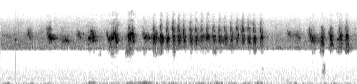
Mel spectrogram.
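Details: Tree swallows (Tachycineta bicolor) feeding chicks twitter in high, thin chirps that build into a fast, even trill of many notes per second, then break into scattered chirps again.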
